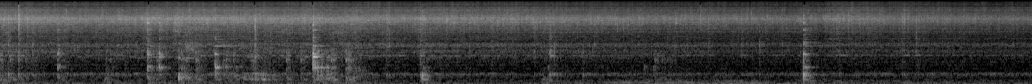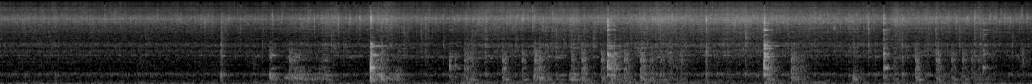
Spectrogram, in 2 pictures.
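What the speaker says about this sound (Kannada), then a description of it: "ಬೆಳ್ಳುಳ್ಳಿ ಹಾಕಿದ್ದೀನಿ ಚೆನ್ನಾಗಿ ರೋಸ್ಟ್ ಆಗಲಿ" Garlic roasts in a hot pan for a Kannada lentil and greens curry, giving a steady close sizzle and fry with occasional clicks of stirring, no voices over it.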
